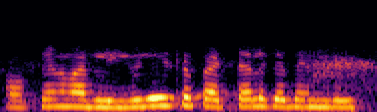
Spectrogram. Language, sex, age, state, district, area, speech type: Telugu, female, 45-60, Andhra Pradesh, Vizianagaram, rural, conversation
